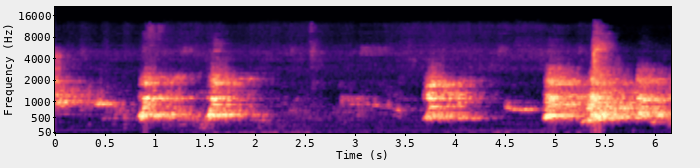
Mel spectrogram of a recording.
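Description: Shelter dogs barking in their kennels: about five loud barks, each starting sharply and trailing off, spaced a second or so apart.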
